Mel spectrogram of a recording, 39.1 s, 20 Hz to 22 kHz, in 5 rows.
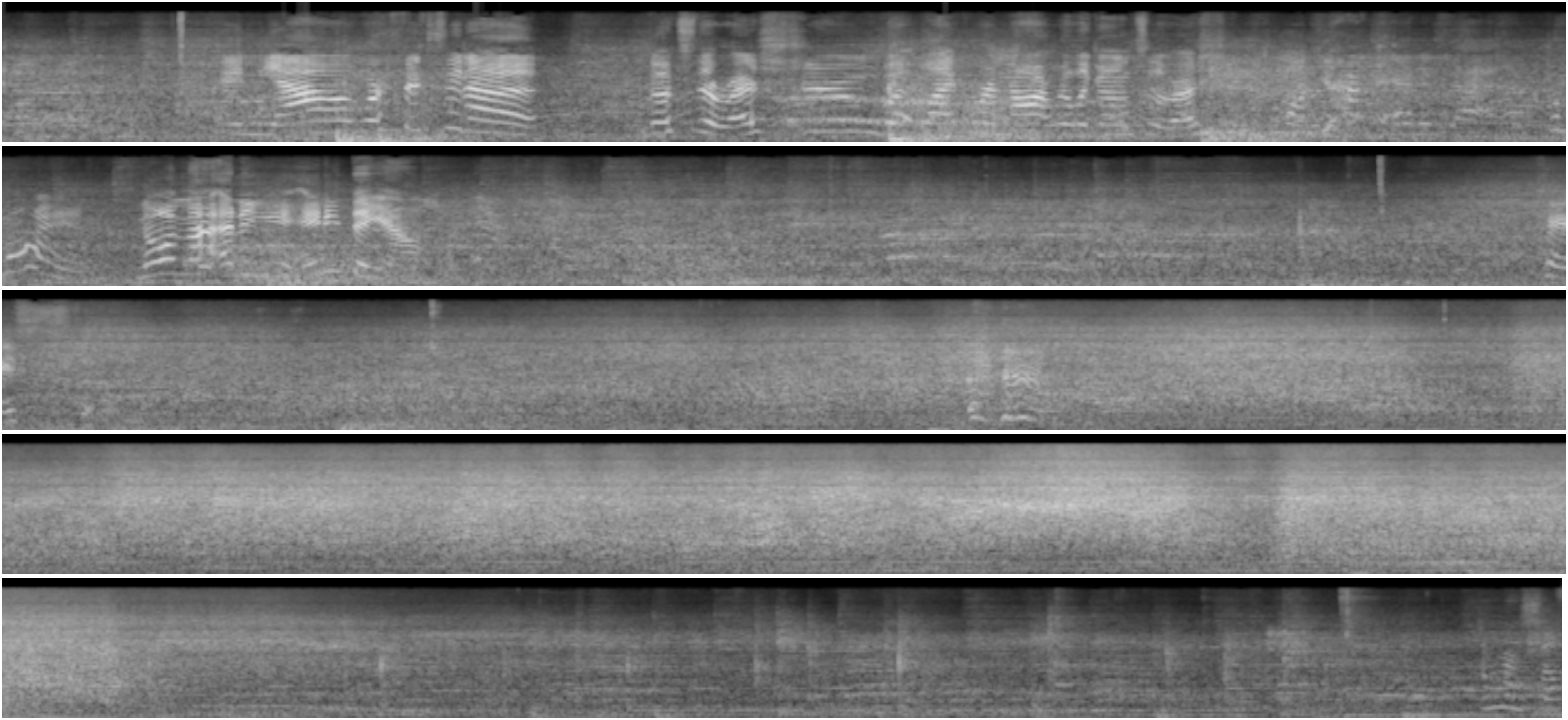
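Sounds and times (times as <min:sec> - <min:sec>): electric hand dryer blowing: 0:17.8 - 0:34.2.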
